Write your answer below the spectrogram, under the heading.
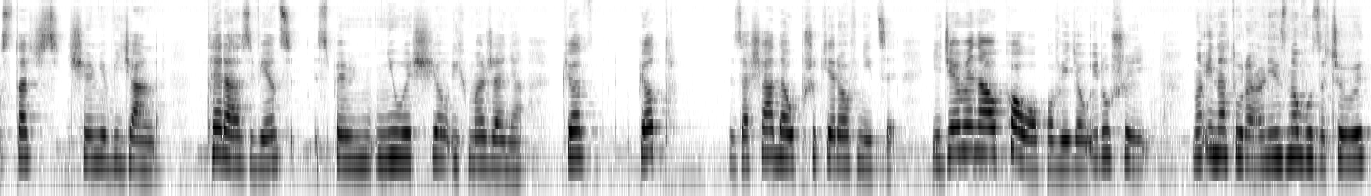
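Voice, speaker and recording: A woman with a fairly high voice reads a children's story aloud at home, stumbling and correcting herself as she goes. The reading is plain and unrehearsed. A faint hiss runs under the recording. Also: a little mellow. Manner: unpolished reading with frequent restarts and self-corrections.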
